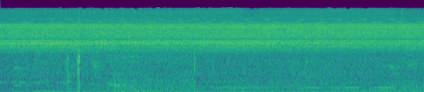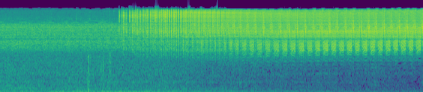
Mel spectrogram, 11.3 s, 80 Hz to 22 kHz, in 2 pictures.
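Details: Green cicada recorded close up in Shelby County, Tennessee, in 2015: a fainter steady hiss with low rumbling background at first, then a loud, harsh, rapidly pulsing buzz bursts in after about seven seconds and continues to the end.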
